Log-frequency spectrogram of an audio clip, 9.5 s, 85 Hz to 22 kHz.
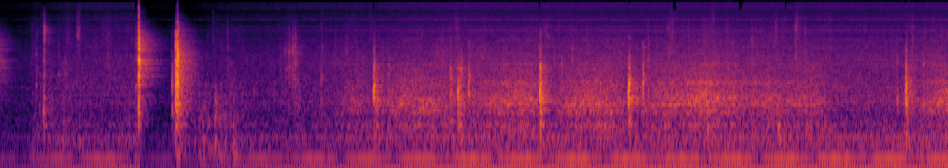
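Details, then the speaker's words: Low-mileage (75k original miles) replacement T5 transmission for a 1986 Mustang GT, shaft rocked back and forth: scattered soft clunks of ordinary gear lash without the click from the old T5's suspected chipped tooth; healthy. "it has the standards the backwards and forwards sound it would make but not that click"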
